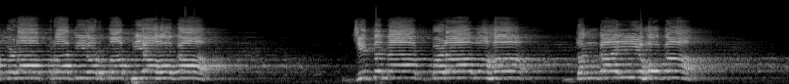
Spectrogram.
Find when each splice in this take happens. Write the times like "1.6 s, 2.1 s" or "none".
none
